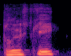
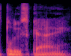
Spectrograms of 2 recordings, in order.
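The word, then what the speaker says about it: Bluesky: a lot of good is it pronounced blue ski no it's blue sky okay but people derisively refer to it as blue ski and I'm on it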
